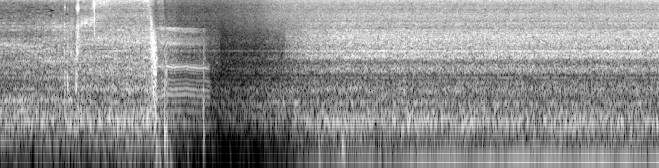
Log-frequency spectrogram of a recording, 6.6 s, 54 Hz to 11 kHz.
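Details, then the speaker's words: Kaeser 5 HP three-phase rotary screw compressor run from single-phase power through a VFD: after spin-up unloaded at 30 Hz, it goes to 60 Hz and loads, a steady even low drone building pressure toward 120–125 psi normally. "now it's compressing building air this is just right at 60 Hertz like it would off of our regular three-phase line power"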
